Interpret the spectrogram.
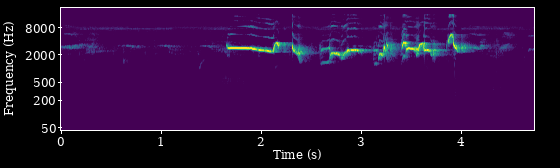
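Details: Oriental magpie-robin singing in the morning as a lure: after a quiet start, a loud varied sequence of clear whistles, quick up-slurs and brief harsh notes lasting about three seconds.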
